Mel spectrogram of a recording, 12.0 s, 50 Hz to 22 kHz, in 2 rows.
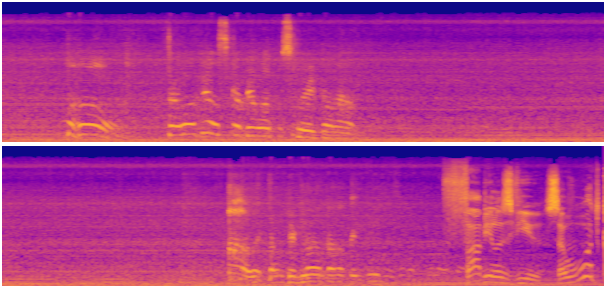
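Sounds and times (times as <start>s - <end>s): motorcycle engine cruising: 0.0s - 12.0s
wind and road noise: 0.0s - 12.0s.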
